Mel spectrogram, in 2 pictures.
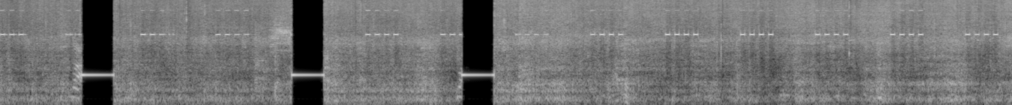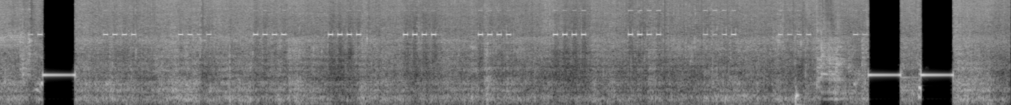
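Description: A digital grill thermometer's alarm beeping in quick groups of high beeps, about one group a second, while its probe cable burns in a grill flare-up; the flames sizzle steadily underneath. Several times a steady censor-bleep tone cuts in over muted words.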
